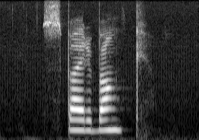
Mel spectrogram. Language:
Norwegian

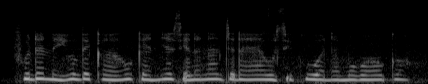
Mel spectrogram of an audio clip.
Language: Kikuyu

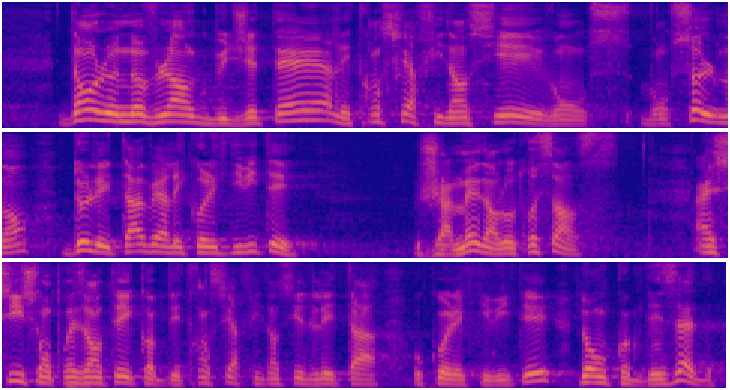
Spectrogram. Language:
French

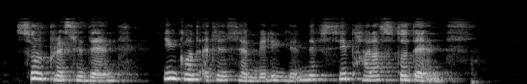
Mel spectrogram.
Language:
Maltese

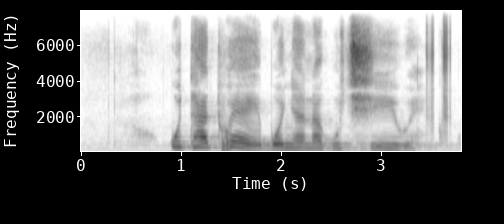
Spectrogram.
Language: South Ndebele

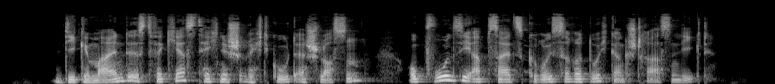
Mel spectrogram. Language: German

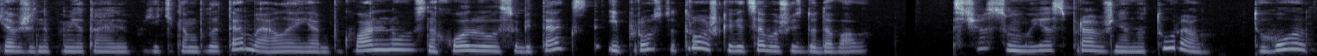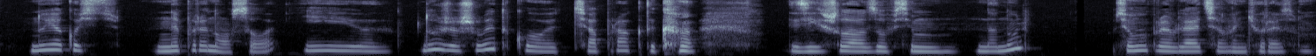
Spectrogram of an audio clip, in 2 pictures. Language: Ukrainian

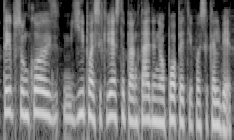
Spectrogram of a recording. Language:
Lithuanian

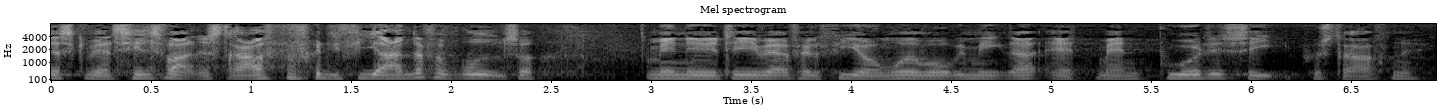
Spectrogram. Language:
Danish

